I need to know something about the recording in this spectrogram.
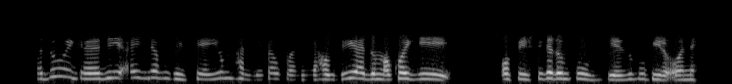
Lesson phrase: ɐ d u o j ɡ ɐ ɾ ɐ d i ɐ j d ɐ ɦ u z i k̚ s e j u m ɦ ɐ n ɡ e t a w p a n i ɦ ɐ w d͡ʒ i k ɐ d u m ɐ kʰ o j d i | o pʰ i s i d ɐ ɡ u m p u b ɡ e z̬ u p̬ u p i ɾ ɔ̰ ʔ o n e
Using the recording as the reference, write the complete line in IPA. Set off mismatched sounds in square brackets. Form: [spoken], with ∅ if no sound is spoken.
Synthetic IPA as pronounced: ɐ d u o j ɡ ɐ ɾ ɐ d i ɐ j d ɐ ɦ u z i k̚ s e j u m ɦ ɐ n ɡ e t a w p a n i ɦ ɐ w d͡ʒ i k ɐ d u m ɐ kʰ o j [ɡ] i | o pʰ i s i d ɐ [d] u m p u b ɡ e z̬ u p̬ u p i ɾ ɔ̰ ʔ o n e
